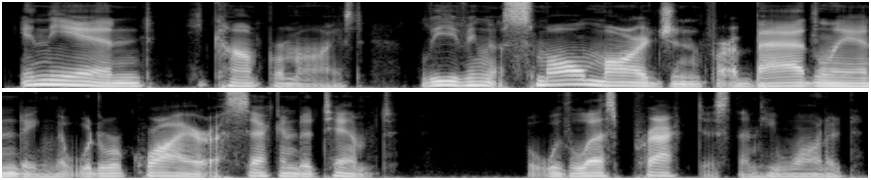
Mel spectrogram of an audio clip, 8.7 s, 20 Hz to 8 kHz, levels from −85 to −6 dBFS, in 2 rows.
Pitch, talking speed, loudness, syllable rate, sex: 100 Hz, 180 wpm, -20 LUFS, 5.2 syllables/s, male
